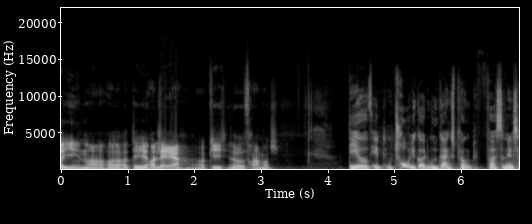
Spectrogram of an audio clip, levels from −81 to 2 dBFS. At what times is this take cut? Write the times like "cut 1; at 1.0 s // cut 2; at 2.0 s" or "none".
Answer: cut 1; at 1.3 s // cut 2; at 2.0 s // cut 3; at 3.1 s // cut 4; at 4.6 s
